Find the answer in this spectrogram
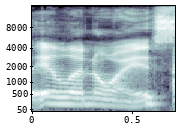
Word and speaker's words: Illinois: No, it's called Illinois. Oh, like okay. it ends in I noise.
